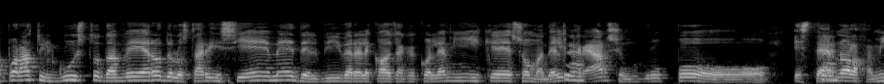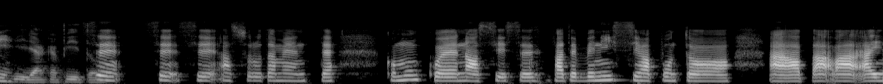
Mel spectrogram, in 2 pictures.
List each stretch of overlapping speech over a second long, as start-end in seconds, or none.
none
